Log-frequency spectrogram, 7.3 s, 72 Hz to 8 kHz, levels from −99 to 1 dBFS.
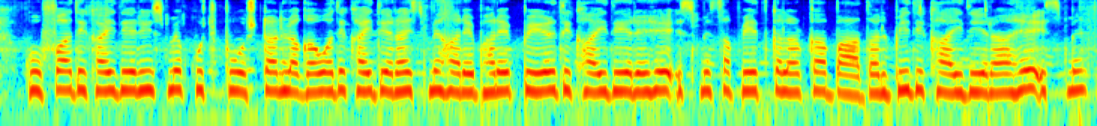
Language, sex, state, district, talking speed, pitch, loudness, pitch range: Hindi, female, Jharkhand, Sahebganj, 255 wpm, 270 Hz, -18 LUFS, 260-275 Hz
